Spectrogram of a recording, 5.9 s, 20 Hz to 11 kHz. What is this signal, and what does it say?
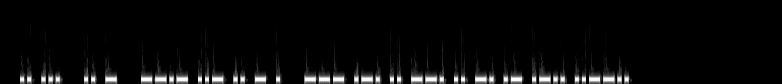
Morse code, heard as a keyed tone, about 46 wpm, 700 Hz. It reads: IS IT QUITE ORIGINAL?
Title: Sentences from Top 1000 Words - Review Part 6 - 45wpm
